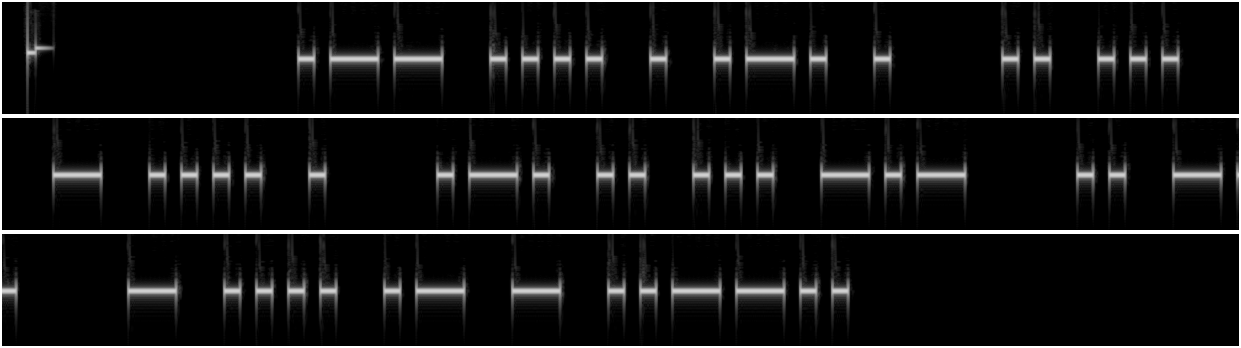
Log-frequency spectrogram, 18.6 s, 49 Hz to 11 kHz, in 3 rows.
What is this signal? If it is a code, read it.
Morse code, heard as a keyed tone, about 15 wpm, 700 Hz. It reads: WHERE IS THE RISK IN THAT?
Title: Sentences from Top 1000 Words - Review Part 4 - 15wpm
